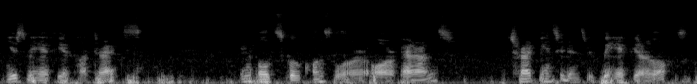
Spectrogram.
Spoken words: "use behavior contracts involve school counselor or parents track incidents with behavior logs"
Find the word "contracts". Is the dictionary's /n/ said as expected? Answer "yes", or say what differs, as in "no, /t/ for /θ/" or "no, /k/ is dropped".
no, /n/ is dropped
